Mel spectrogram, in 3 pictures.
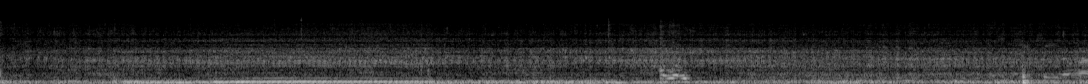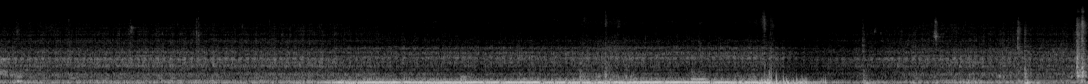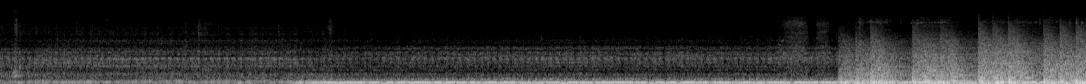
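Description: A steady low rumble that grows louder twice for several seconds, with a few short sharp knocks in the middle.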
